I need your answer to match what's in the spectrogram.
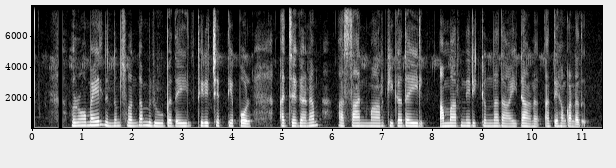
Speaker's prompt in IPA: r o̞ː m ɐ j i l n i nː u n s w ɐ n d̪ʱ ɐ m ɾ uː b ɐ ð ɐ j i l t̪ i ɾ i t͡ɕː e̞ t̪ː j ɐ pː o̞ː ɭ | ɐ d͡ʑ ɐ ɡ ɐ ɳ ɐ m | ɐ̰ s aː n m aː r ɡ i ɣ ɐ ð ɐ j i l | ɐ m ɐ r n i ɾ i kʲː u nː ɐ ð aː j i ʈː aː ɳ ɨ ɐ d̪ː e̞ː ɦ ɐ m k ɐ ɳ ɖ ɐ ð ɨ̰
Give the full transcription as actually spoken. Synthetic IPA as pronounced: r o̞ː m ɐ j i l n i nː u m s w ɐ n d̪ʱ ɐ m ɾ uː b ɐ ð ɐ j i l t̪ i ɾ i t͡ɕː e̞ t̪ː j ɐ pː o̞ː ɭ | ɐ d͡ʑ ɐ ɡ ɐ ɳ ɐ m | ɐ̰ s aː n m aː r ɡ i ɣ ɐ ð ɐ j i l | ɐ m ɐ r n i ɾ i kʲː u nː ɐ ð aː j i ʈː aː ɳ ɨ ɐ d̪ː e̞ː ɦ ɐ m k ɐ ɳ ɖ ɐ ð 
